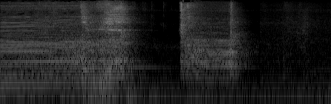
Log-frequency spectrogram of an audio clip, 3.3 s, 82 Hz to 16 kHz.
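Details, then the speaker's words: 2003 Yamaha 225 Vmax outboard on a Triton TR20 with a battery connected: steady electric motor hum rising and easing in short runs; tilt-trim motor works normally. "all right as you can see we got the tilt trim going"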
